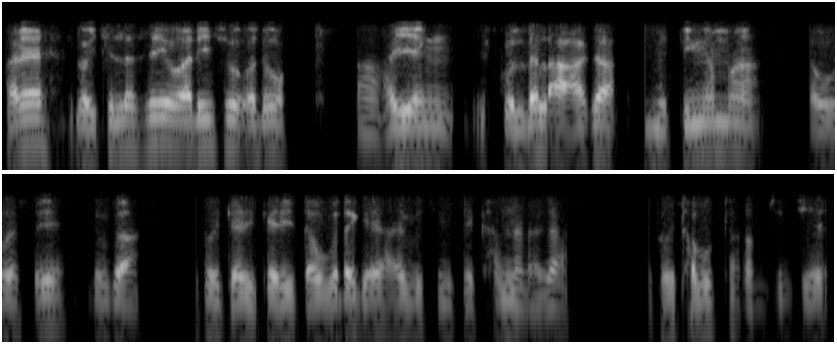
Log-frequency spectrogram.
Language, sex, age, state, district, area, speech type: Manipuri, male, 30-45, Manipur, Churachandpur, rural, conversation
